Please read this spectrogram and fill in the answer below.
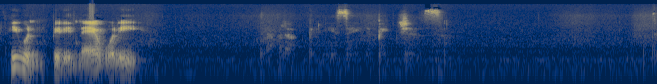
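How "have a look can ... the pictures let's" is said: hushed whisper inviting a look. Real, not acted. Fairy storyteller inviting Gemma to look at pictures, whispered.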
